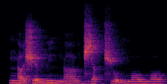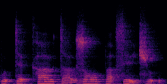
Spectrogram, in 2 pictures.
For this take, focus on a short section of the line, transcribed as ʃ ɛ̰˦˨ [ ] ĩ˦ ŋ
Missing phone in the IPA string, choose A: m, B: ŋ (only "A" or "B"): A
